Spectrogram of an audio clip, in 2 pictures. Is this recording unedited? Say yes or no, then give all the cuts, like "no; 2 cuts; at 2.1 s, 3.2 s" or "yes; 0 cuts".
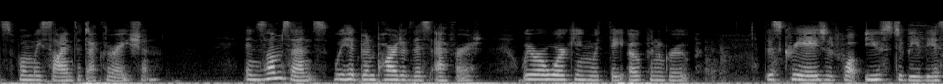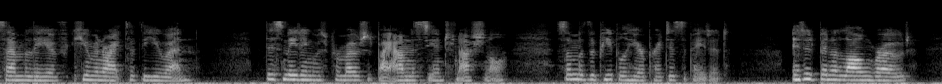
no; 2 cuts; at 12.0 s, 17.3 s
